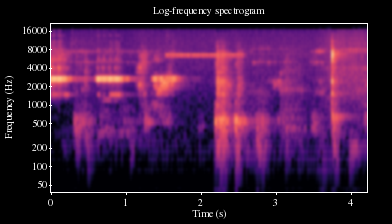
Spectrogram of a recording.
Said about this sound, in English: your alarm's going off.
